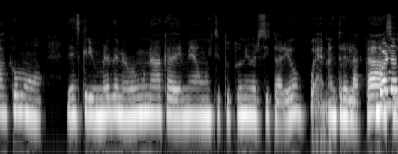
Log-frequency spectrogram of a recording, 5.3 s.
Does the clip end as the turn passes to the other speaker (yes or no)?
yes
